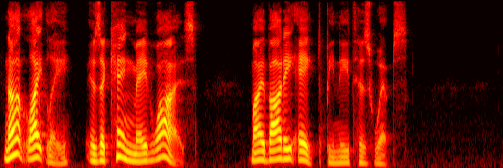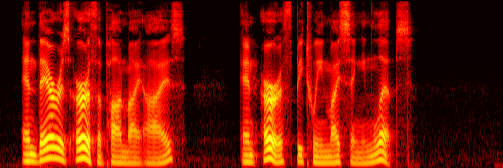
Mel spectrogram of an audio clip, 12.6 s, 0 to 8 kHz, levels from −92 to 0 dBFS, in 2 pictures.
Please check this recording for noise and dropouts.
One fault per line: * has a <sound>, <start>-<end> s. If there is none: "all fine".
all fine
